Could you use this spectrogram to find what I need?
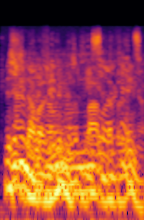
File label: mumbling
